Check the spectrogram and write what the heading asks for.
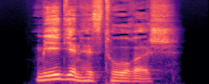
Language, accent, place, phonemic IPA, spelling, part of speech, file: German, Germany, Berlin, /ˈmeːdi̯ənhɪsˈtoːʁɪʃ/, medienhistorisch, adjective, De-medienhistorisch.ogg
- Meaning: media-historical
